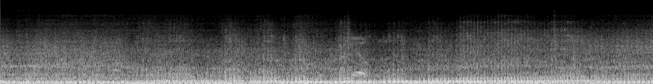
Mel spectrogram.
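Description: Motorcycle engine of a sidecar tricycle running steadily under way, a continuous low drone.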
